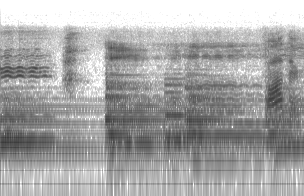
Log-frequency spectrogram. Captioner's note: Mr. Day hums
